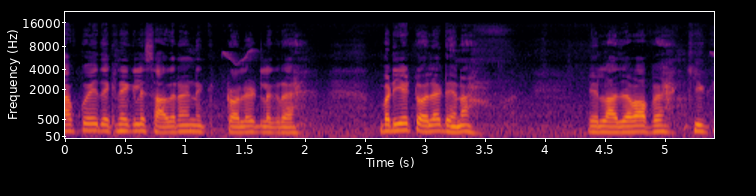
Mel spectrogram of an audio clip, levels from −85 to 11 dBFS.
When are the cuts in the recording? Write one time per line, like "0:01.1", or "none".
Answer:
none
